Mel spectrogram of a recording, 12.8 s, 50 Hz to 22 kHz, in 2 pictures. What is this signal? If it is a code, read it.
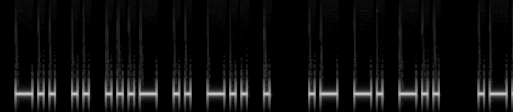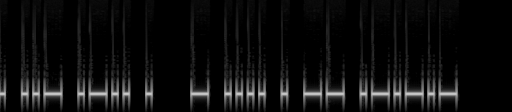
Morse code, heard as a keyed tone, about 17 wpm, 700 Hz. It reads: DIVIDE AND RULE THEM.
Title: Sentences from Top 1600 Words 17wpm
